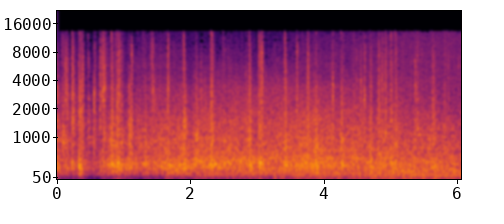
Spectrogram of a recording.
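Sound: hailstorm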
